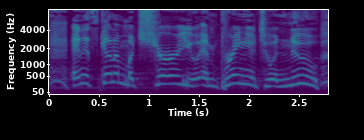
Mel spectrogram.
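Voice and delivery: high, driving sermon climax; full-force preaching. Acted. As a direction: preach it with rising fervour.

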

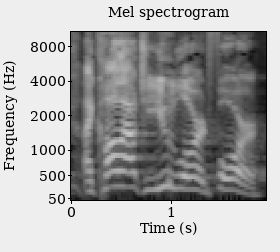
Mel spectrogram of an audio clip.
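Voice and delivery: urgent prayer cry; calling out to God. Pretend. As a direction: lift the voice toward God. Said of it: "it might sound like".

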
